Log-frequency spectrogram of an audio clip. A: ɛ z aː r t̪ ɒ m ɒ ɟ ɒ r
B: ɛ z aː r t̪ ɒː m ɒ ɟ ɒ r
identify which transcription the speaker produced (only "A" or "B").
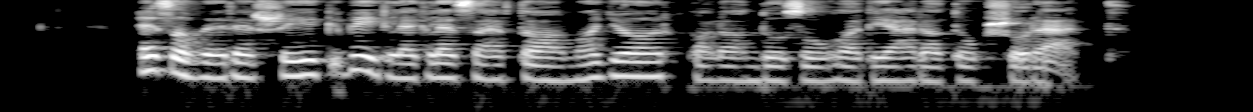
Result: B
